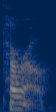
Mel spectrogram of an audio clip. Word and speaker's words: Perrault: bubbles peru as buttercup i had to look up how to pronounce her last name and that's how perrault perot sorry perot that's how they pronounced it um i'm excited for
